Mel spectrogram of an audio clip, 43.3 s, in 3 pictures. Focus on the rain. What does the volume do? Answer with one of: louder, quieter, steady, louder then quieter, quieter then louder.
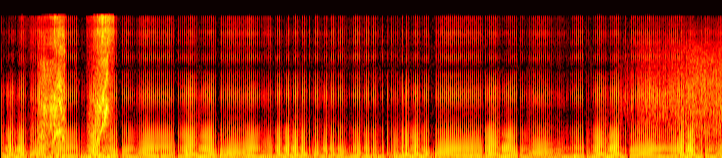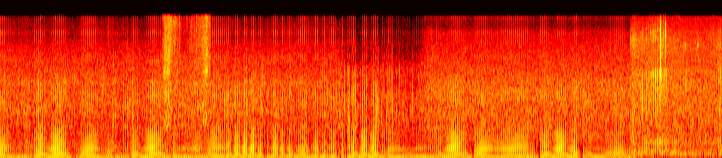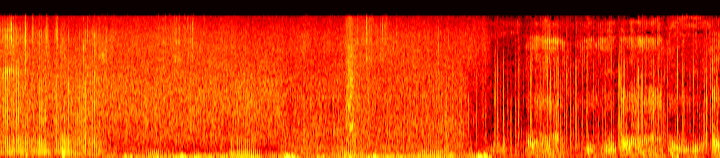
steady.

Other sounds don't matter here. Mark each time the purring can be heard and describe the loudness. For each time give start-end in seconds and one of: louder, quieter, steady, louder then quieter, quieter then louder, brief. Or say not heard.
0.0-43.2 steady.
